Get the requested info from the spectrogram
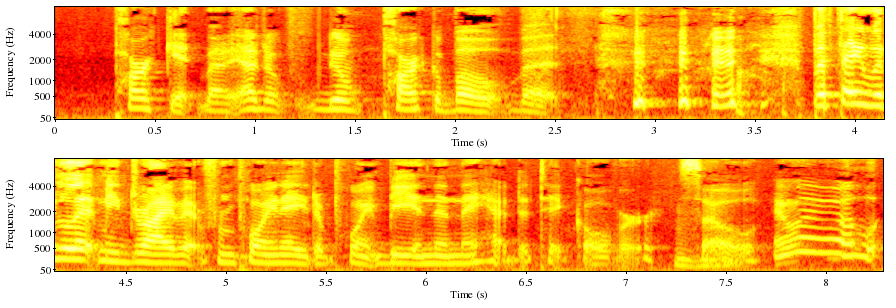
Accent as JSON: {"language": "English", "region": "New Mexico", "country": "United States", "tie": "born or raised there", "said": "I grew up in New Mexico, okay. Born and raised in New Mexico. My mom and dad and both my brothers are still there."}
